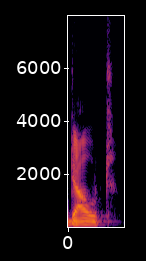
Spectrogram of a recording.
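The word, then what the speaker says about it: doubt: या आप कहते हैं डाउट, शक को कहते हैं, डाउट में भी आप देख लें कि टी से पहले भी आया है और यहाँ पे भी बी खामोश है।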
